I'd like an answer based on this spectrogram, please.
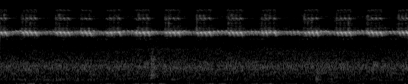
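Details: Cricket calling at night, a shrill high trill broken into quick regular pulses about three per second, over faint low background rustle.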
